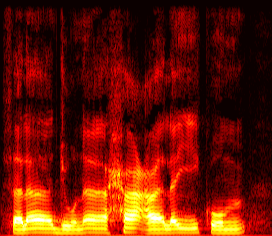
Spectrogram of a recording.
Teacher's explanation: في الميم عند الفاء أيضا لا بد من إظهارها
